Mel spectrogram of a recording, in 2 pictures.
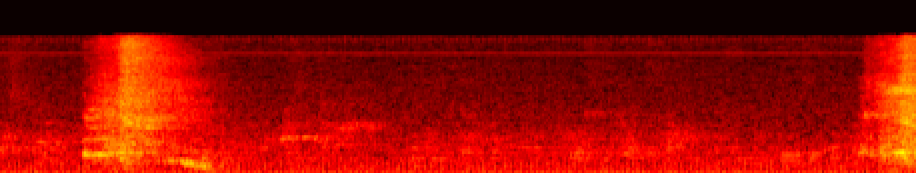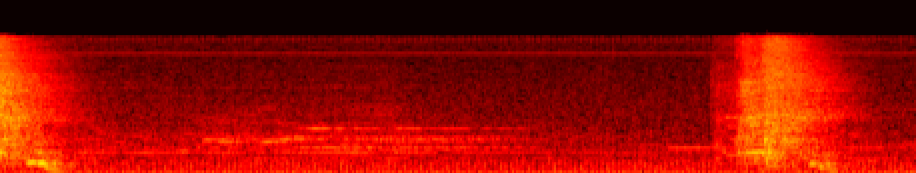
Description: Sneezy Male sneezer with a sneezing fetish deliberately sneezes uncontrollably on camera.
